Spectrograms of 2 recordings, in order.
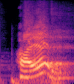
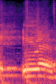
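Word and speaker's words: heir: इसको बच्चों आप क्या पढ़ोगे, हायर? ये हायर नहीं है, ये एयर है।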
